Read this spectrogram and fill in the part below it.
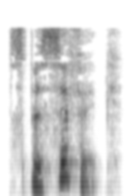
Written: specific

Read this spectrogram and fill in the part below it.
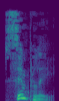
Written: simply

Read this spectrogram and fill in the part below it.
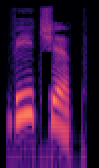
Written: v-chip

